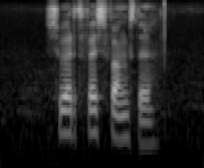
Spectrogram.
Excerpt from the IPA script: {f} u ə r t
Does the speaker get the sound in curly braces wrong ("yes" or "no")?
yes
